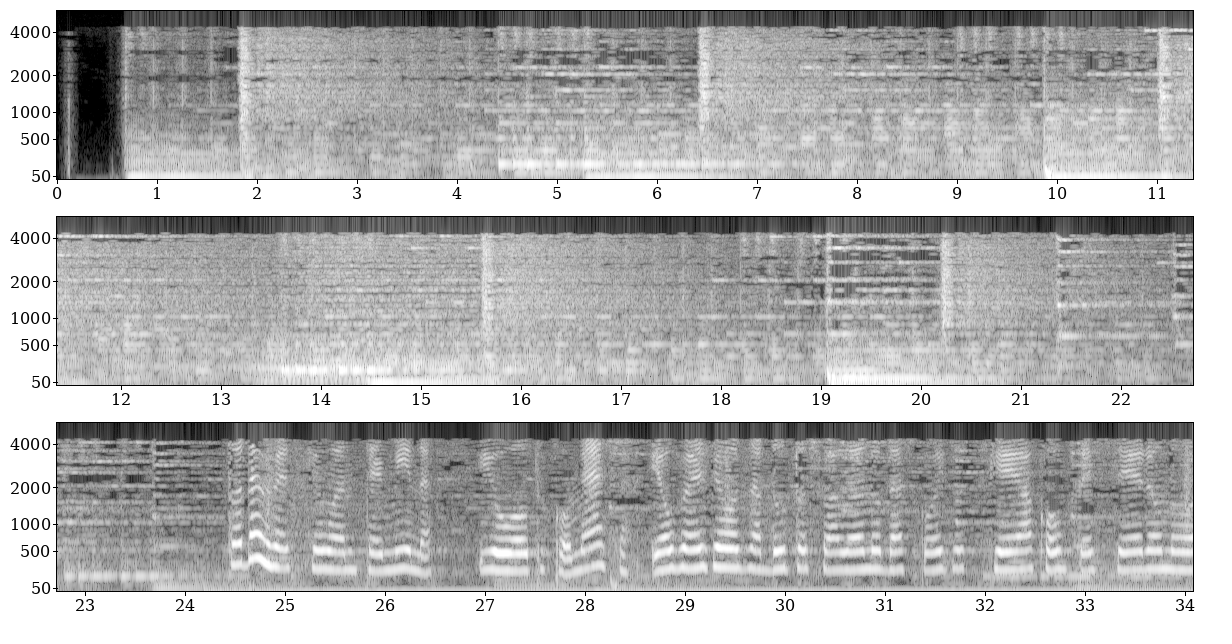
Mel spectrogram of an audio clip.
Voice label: Ano Novo Infantil Feminino; Telemensagens; Natal e Ano novo

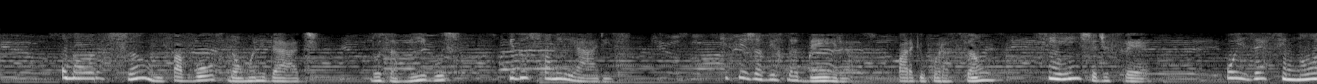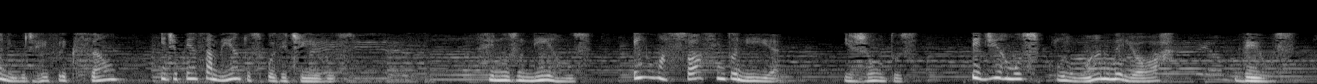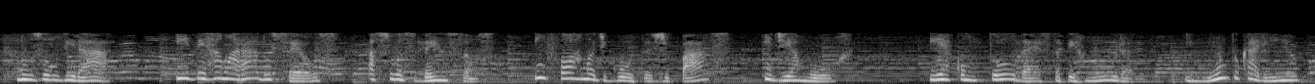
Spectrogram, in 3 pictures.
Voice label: NATAL P FILHO PLUR. F; Telemensagens; Natal e Ano novo; fem

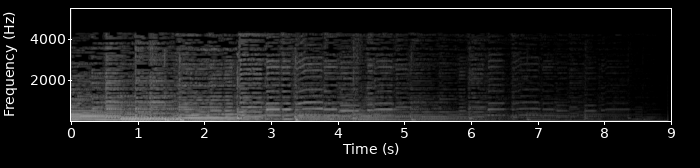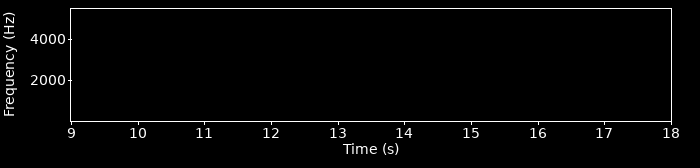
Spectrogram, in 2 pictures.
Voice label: MAGOADO C VOCÊ M, Telemensagens; masc; Telemensagens 2017

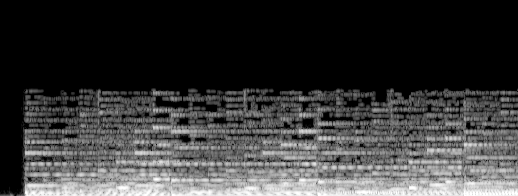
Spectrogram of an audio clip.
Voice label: ANIV. GERAL EVANGÉLICO, Gospel, fem; Telemensagens; Telemensagens 2017

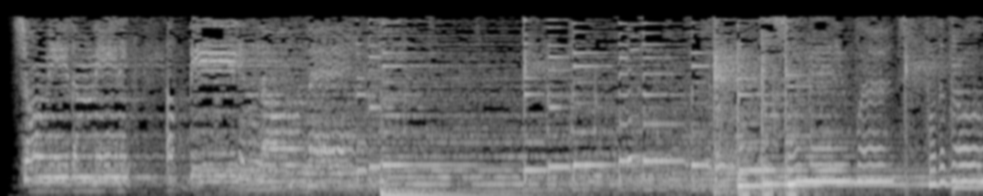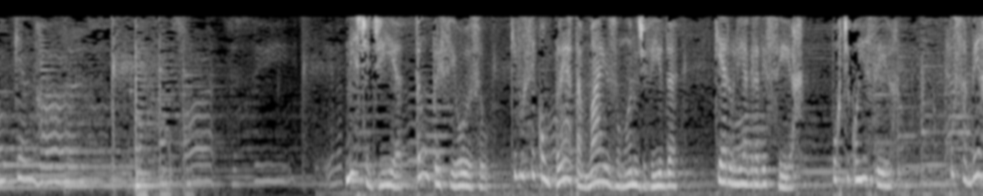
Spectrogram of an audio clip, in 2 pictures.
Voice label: ANIV. GERAL F

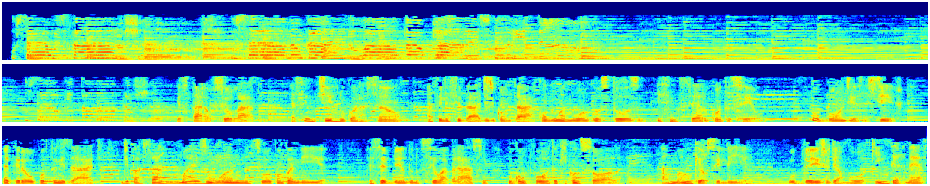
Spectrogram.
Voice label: ANO NOVO ROMANTIC M; Telemensagens; Natal e Ano novo; masc

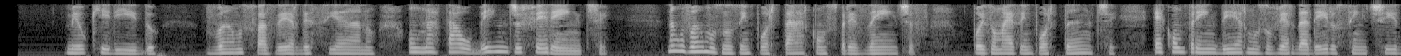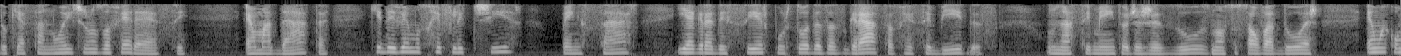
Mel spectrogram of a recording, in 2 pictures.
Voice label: Romântico Feminino; Telemensagens 2017; Natal & Ano Novo

